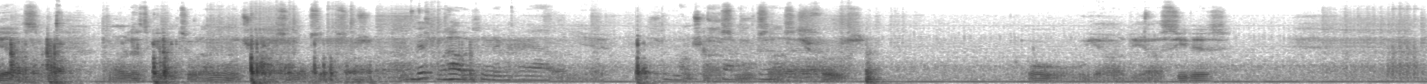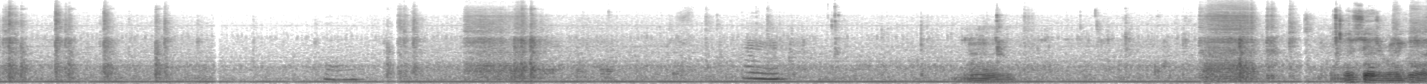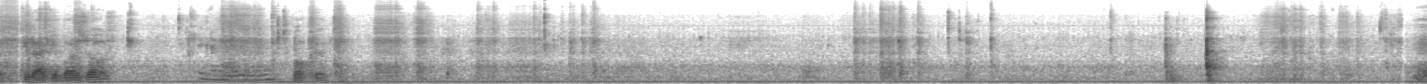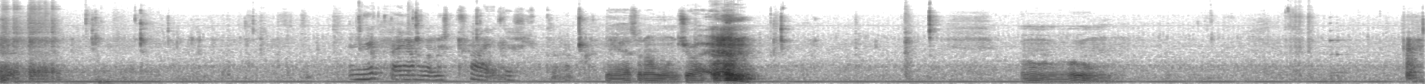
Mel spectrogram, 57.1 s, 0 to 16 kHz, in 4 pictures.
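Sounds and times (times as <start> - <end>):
steady low hum: 0.0 - 57.0
chewing and lip smacking: 22.3 - 26.3, 38.0 - 38.6, 43.6 - 46.1
wet sticky clicking of food: 50.5 - 52.2.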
